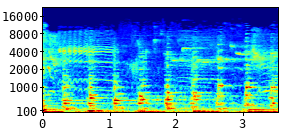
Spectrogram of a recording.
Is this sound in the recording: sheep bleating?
yes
